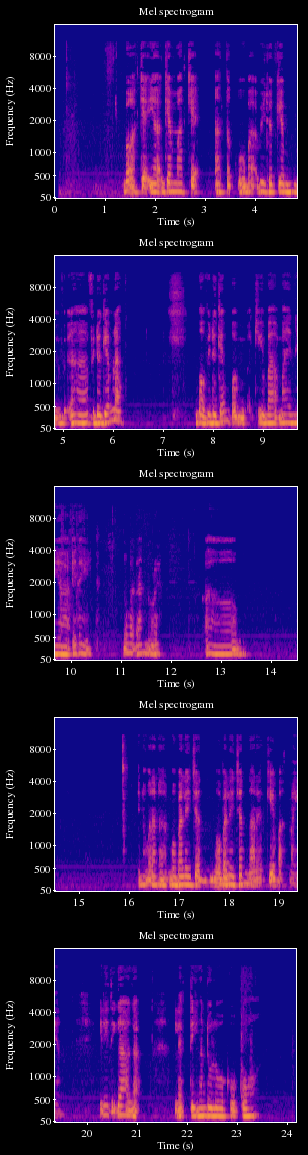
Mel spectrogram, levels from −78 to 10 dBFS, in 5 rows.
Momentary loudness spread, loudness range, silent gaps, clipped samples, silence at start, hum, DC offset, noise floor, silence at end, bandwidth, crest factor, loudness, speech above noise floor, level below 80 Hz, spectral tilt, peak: 16 LU; 8 LU; none; under 0.1%; 1.4 s; none; under 0.1%; -57 dBFS; 0.75 s; 11 kHz; 18 dB; -19 LUFS; 39 dB; -60 dBFS; -7.5 dB/octave; -2 dBFS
